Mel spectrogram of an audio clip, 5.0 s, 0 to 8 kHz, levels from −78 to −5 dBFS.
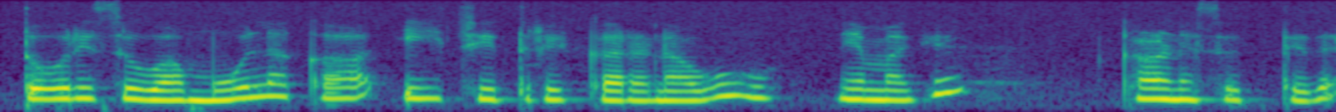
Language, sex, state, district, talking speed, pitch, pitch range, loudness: Kannada, female, Karnataka, Dharwad, 85 wpm, 245 Hz, 225-260 Hz, -15 LUFS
